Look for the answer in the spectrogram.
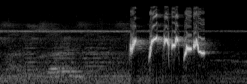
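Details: Red-whiskered bulbul, a trained decoy bird singing to lure wild birds: one short phrase of five or six loud, slurred whistled notes after quiet background, with a steady high electronic whine throughout.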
